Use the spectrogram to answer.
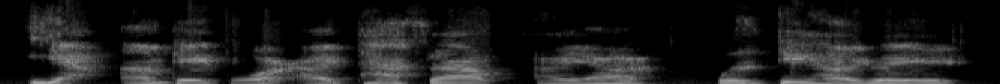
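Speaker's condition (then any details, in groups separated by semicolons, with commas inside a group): Cerebral palsy; mild speech impediment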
